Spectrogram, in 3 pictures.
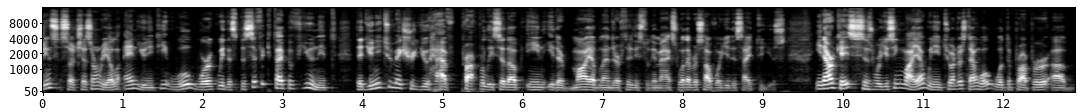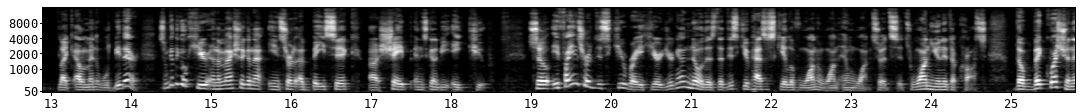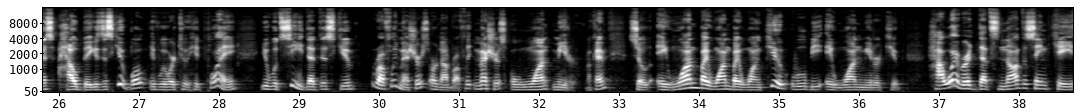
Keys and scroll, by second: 0.0-0.2 typing, 4.0 typing, 10.0-10.8 typing, 24.8-25.3 typing, 27.9-32.5 typing, 37.4 alt+Tab, 37.8 alt+Tab, 38.4 alt+Tab.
